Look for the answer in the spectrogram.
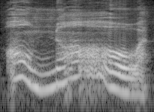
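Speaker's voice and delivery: put-on theatrical oh no for a toddler; mock dismayed oh no. Shown as a demonstration. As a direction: act a fake little wail. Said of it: "A great word through the whole story".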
